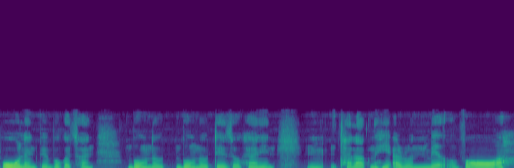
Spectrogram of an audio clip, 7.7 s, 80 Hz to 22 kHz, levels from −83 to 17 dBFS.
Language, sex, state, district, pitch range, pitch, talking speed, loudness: Mizo, female, Mizoram, Aizawl, 205-215 Hz, 210 Hz, 140 wpm, -18 LUFS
